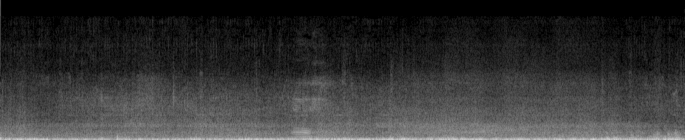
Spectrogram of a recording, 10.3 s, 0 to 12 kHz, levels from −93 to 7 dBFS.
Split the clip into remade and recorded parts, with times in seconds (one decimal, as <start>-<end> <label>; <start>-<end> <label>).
0.0-6.4 recorded; 6.4-9.3 remade; 9.3-10.3 recorded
